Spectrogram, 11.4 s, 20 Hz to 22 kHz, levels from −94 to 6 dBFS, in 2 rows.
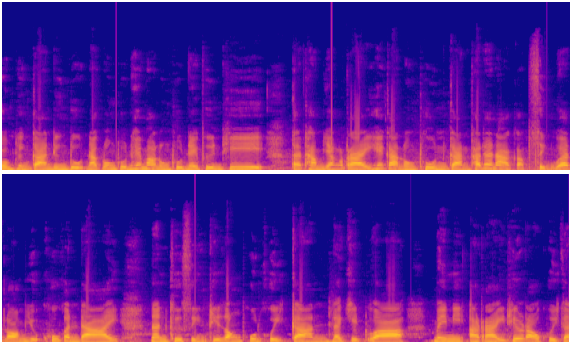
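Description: From 1.15 s to about 9.8 s, regular clicks recur every 2.16 s, roughly five in all. These are clock drift buffer slips, likely from two devices running on clocks about 500 ppm apart, so a block of several dozen samples is periodically dropped or repeated.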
